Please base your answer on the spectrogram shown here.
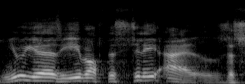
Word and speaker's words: Scilly: Year's Eve off the Silly Isles. The Silly Isles? That sounds appropriate, doctor. The name of these particular islands is spelled S C I L L Y.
